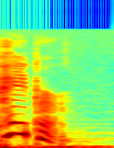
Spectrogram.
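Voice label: "paper", English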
